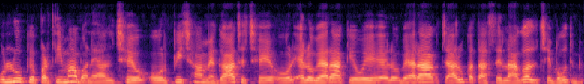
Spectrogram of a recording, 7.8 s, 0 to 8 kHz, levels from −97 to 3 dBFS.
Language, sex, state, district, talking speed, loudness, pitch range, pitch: Maithili, female, Bihar, Darbhanga, 170 wpm, -18 LUFS, 200-230 Hz, 210 Hz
